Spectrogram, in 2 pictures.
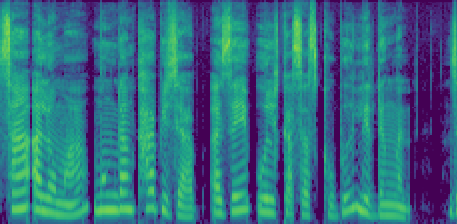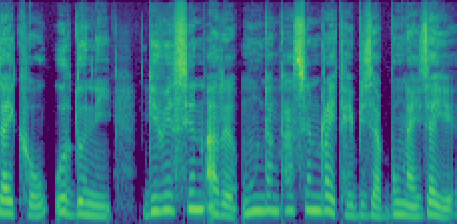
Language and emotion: Bodo, neutral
